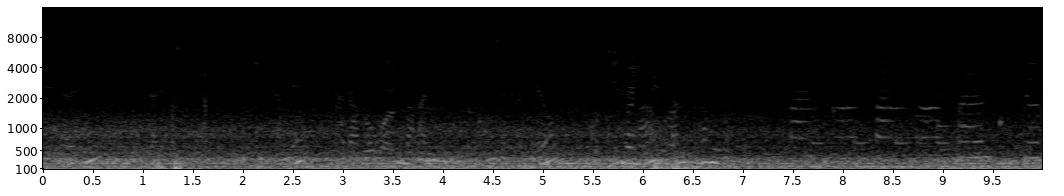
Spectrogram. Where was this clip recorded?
in a car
